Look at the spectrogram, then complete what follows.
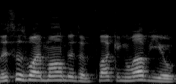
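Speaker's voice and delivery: put-on loud yelled outburst in a child's voice. Retelling what a 4-year-old orc yelled before leaving, imitating a yelling 4-year-old. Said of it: "A 4-year-old orc yelled".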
